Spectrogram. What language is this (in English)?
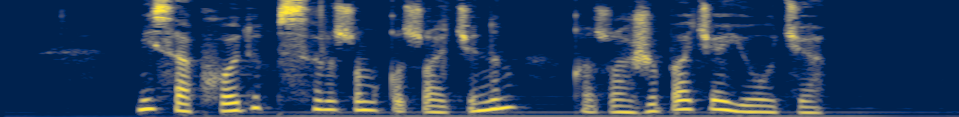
Kabardian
